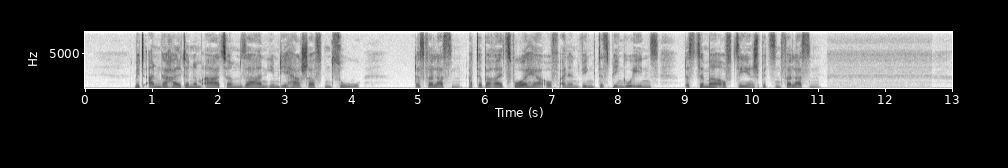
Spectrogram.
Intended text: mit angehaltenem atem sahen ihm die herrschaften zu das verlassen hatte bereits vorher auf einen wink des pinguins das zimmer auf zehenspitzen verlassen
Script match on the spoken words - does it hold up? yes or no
yes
